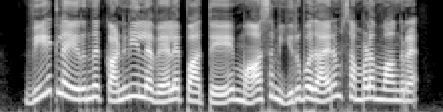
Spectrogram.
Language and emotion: Tamil, happy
